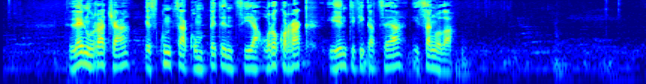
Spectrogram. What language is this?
Basque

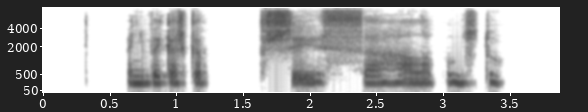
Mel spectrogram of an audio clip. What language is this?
Czech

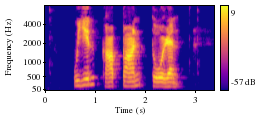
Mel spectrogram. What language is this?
Tamil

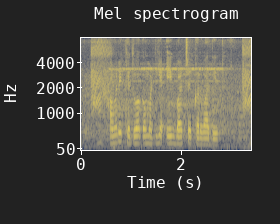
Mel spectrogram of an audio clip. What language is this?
Bhojpuri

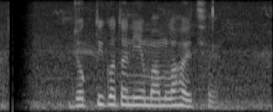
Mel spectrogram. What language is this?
Bangla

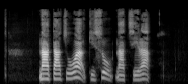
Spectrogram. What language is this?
Sakizaya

